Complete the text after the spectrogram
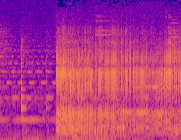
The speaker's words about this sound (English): Next time we see her, there's like a slow pan up to her ass on the bed, and she farts.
